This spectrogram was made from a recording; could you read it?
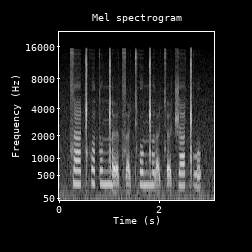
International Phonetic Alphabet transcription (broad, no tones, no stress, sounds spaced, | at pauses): t͡s æ ǁʰ ʌ t ʊ ŋ͡ǁ ɛ̰ t͡s æ̰ cʰ ʊ ŋ͡ǁ ə ɾ æ̰ c ɛ̰ t͡ʃ æ ɡ͡ǁ ʊ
